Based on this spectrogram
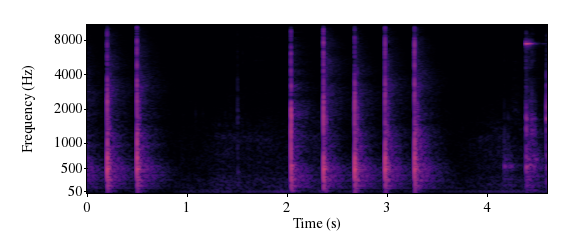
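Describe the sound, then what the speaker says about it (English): A rivet setter is struck with a hammer to set rivets in a leather shot shell bag, giving sharp close blows in two groups, two and then five in quick even rhythm, followed by a few softer taps. "with the rivet setter, we will set the rivets."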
